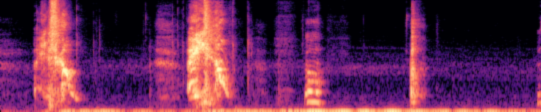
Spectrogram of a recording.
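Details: Sneeze.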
